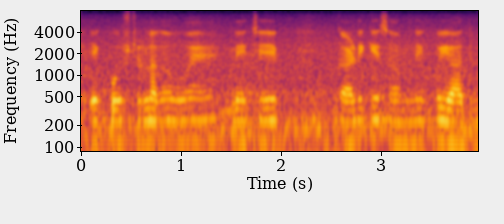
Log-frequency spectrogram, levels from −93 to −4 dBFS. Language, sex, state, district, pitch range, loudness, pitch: Hindi, male, Uttar Pradesh, Shamli, 110-115 Hz, -19 LUFS, 115 Hz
